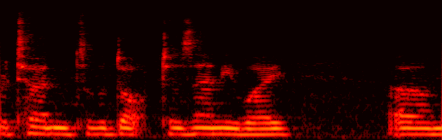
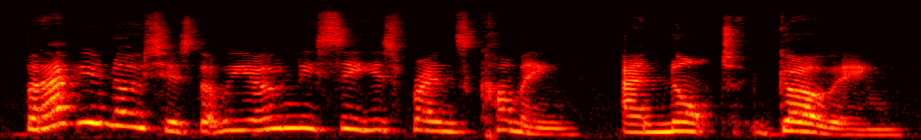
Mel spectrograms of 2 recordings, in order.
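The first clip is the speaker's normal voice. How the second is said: higher, loud, knowing question; Jasmine, pointed; 6 semitones higher, 7 dB louder than usual. Acted. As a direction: raise the catch with a raised eyebrow. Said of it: "Jasmine agreed".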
